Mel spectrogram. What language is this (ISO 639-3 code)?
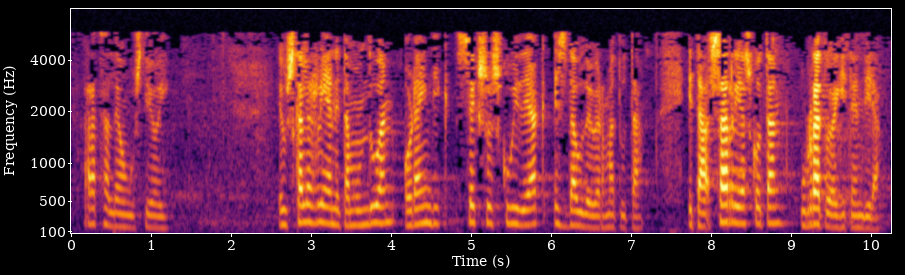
eus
